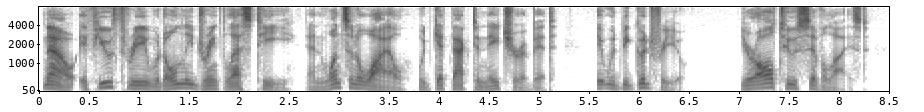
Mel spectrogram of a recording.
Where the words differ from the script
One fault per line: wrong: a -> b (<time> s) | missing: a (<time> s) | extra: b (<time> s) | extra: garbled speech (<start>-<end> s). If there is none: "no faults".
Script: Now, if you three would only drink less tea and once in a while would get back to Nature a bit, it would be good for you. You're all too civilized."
no faults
